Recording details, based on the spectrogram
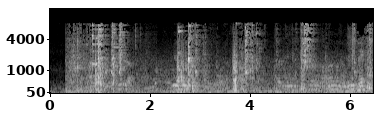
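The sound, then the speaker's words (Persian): Shards of broken glass clink and scrape as they are swept and gathered, in repeated bursts of sharp jingling over a steady low background hum; glass from a rocket strike being cleared up at a house in Khair Khana, Kabul, Afghanistan. “پارچه های شیشه را جمع می کنند و می خواهند ویرانه های راکت را که صبح اول قوس به این خانه در حصه دوم خیرخانه به بار آورده ترمیم کنند”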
